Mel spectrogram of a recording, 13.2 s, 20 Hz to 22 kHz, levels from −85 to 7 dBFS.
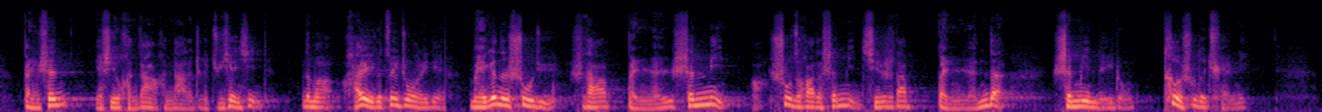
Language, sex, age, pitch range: Chinese, male, 50-69, 140-175 Hz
